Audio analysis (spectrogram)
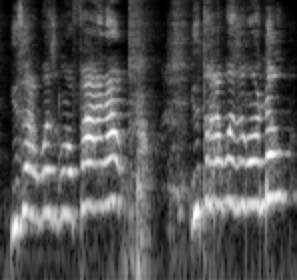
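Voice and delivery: very high, full-force shouted questions; furious yelling. Retold or imitated. Swinging the belt at him, furious yelling. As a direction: yell each accusation at the top of your voice.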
